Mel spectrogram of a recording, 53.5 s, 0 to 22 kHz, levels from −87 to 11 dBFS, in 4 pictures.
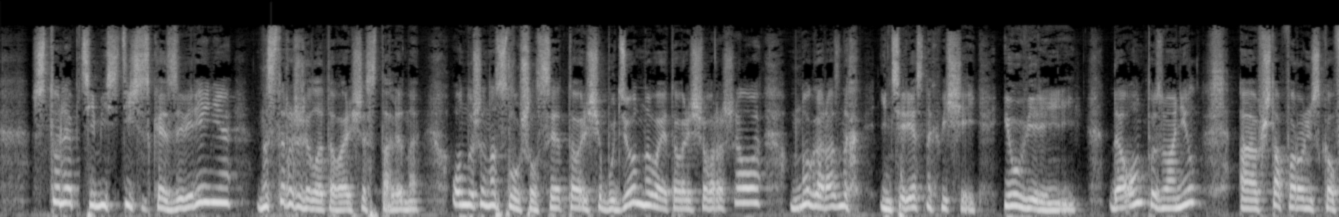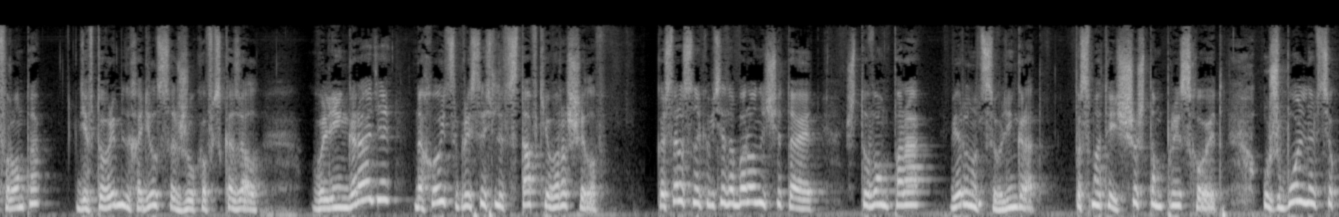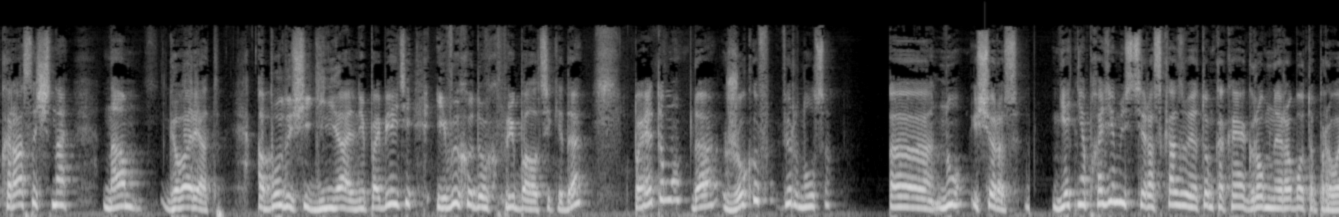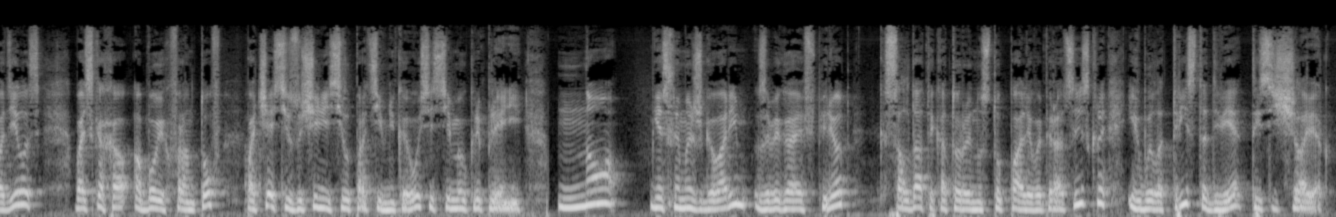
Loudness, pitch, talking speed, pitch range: -10 LUFS, 185 Hz, 135 wpm, 160-230 Hz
